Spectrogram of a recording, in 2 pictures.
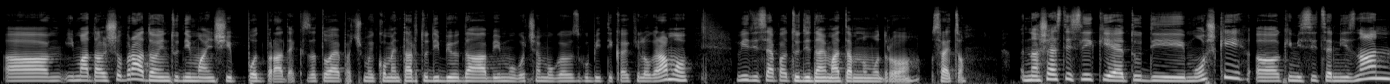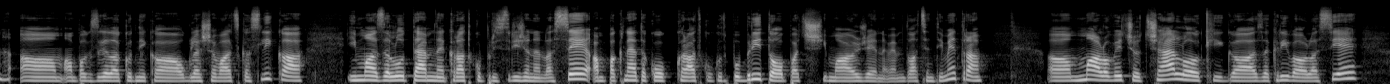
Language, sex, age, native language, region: Slovenian, female, 30-49, Slovenian, Drava region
